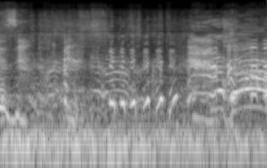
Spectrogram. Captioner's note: crazy Laughter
